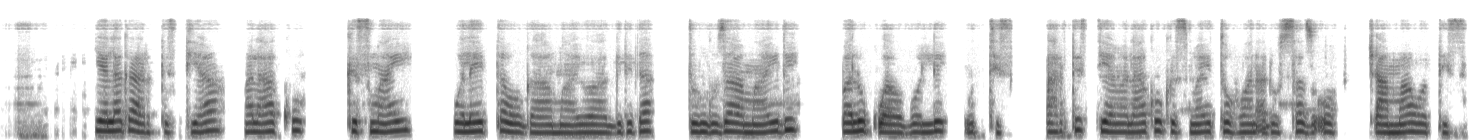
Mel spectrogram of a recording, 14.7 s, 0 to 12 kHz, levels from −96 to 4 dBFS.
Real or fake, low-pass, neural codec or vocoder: real; 7.2 kHz; none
